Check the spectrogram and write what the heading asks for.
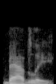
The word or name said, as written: badly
